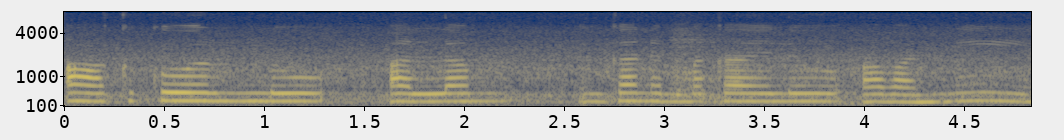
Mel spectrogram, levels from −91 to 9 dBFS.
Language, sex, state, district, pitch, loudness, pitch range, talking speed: Telugu, female, Andhra Pradesh, Visakhapatnam, 240 Hz, -17 LUFS, 235-245 Hz, 75 wpm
